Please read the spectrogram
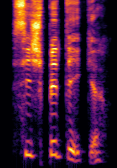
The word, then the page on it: sich bedecke: Bas-Rhin; Strasbourg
